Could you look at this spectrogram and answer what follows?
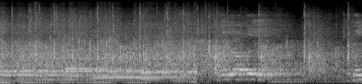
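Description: A church congregation bursts into applause to acclaim the Lord, the clapping loud and close, fading out toward the end beneath a droning tone.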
